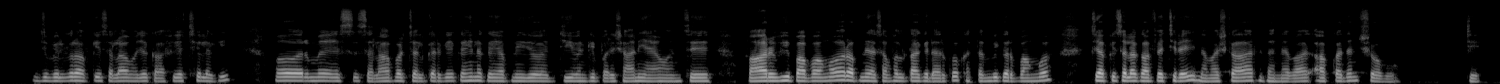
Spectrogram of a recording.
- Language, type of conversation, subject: Hindi, advice, असफलता के डर को कैसे पार किया जा सकता है?
- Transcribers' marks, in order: none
